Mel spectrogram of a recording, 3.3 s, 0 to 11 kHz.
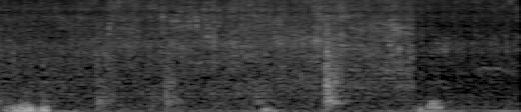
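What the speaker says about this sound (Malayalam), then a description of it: "ഒരു 2-3 മിനിറ്റ് ഒന്ന് തിളച്ചോട്ടെ അതിൽ കിടന്നിട്ട്" Fish pieces simmer in a thick masala for biryani with a soft, steady bubbling sizzle and a few faint stirring knocks, close and fairly quiet, with no voices.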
